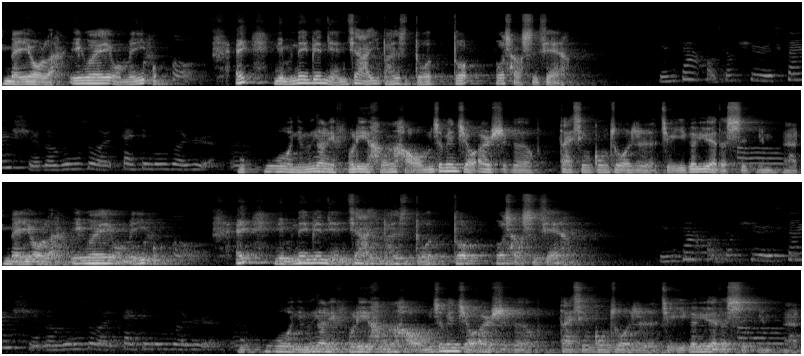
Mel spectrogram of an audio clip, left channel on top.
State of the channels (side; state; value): both; normal; correlation 0.70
